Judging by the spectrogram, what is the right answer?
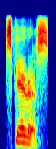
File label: "scarus", Indian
